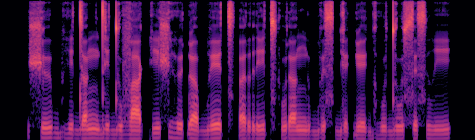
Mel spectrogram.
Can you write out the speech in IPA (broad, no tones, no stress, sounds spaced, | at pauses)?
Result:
ʃ ɨ bʱ i d ɐ ŋ d i d u v a k i ʃ ɦ ɨ ɗ ɐ b e t͡sʼ ɐ r i t͡sʼ u ɾ ɐ ŋ ɨ b ɨ s ɡ e ɠ e ɡʱ u d u s ɨ s β i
